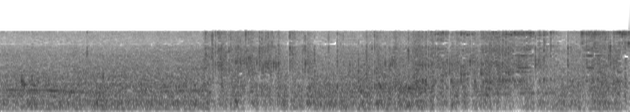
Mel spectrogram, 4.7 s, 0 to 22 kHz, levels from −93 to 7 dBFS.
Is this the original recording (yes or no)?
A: yes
